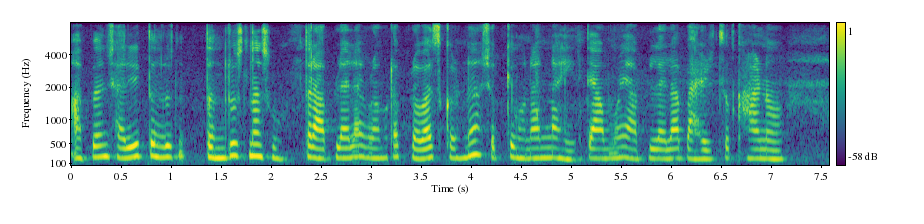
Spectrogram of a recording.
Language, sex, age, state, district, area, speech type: Marathi, female, 18-30, Maharashtra, Raigad, rural, spontaneous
